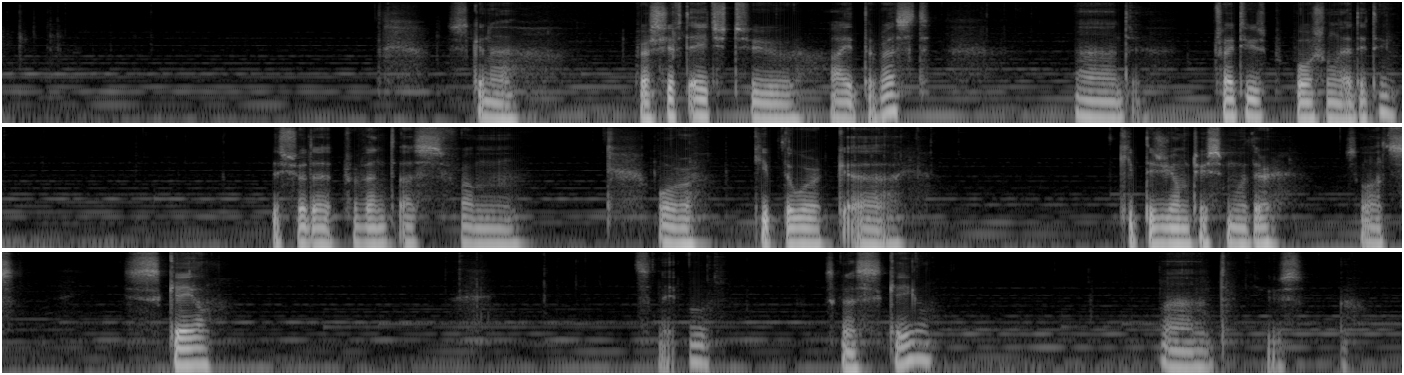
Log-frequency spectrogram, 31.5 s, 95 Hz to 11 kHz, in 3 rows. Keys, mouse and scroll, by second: 0.2 ctrl+z, 0.4-1.0 shift+middle drag, 1.4 alt+click, 5.6 scroll down 2, 5.8-7.4 middle drag, 6.0 shift+h, 8.4 ctrl+click, 8.8 scroll up 2, 10.1 scroll up 2, 10.5 shift+middle click, 11.5 shift+middle click, 11.8-12.3 scroll down 1, 12.3-14.9 middle drag, 14.9 click, 15.7 middle click, 16.8 middle click, 17.1 alt+middle click, 17.6 ctrl+click, 18.2-19.7 middle drag, 19.7-22.3 scroll up 2, 22.3 s, 25.3 alt+middle click, 26.2 click, 27.3 s.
